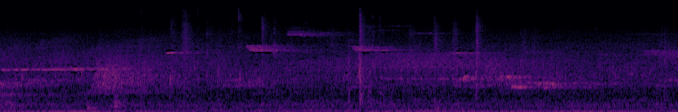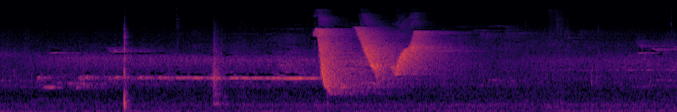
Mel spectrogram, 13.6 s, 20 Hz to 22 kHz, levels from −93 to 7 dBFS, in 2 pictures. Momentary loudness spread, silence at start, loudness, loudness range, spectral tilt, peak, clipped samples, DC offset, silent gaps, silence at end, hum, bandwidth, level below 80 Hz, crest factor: 26 LU; 0 s; -38 LUFS; 20 LU; 0.5 dB/octave; -18 dBFS; under 0.1%; under 0.1%; none; 0 s; none; 16 kHz; -72 dBFS; 28 dB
